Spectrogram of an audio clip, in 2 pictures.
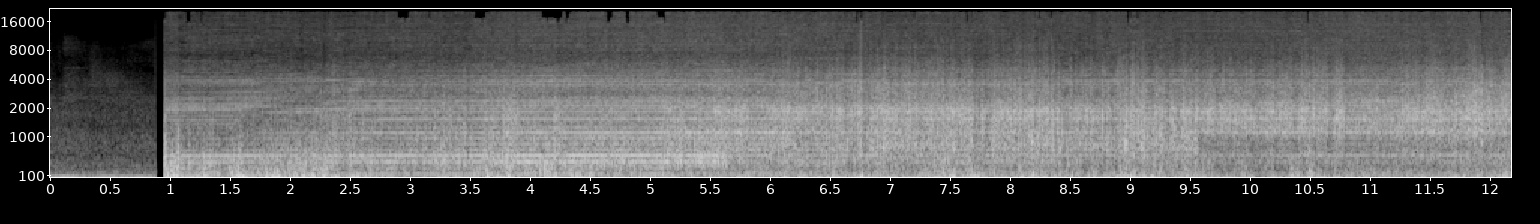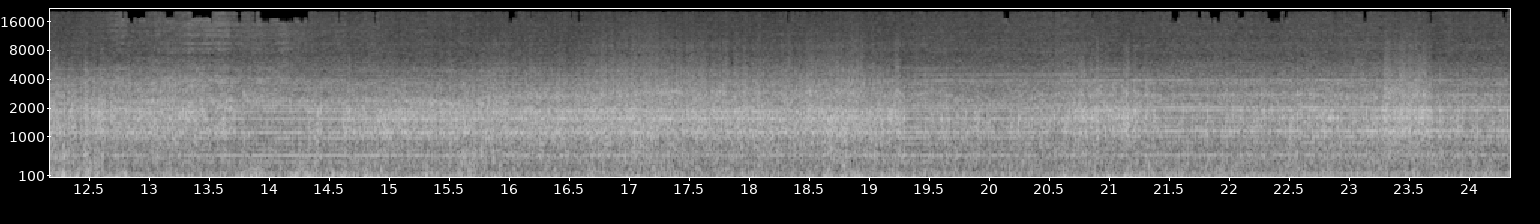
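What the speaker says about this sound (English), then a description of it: "So I'm going to take him for a ride now and see what sort of difference we've gotten." A Piaggio Zip scooter fitted with a Malossi 70cc cylinder kit runs steadily on the street, its engine drone loud and continuous throughout with a constant road rush, no talking.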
